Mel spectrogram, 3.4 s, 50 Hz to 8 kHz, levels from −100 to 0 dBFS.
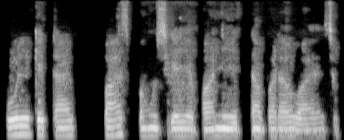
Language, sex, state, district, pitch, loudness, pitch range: Hindi, male, Bihar, Saharsa, 110 Hz, -18 LUFS, 110-120 Hz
